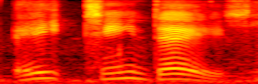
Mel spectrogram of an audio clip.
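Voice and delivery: drawn-out shocked cry; surprised outburst. Real, not acted. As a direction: stretch it out in disbelief. Shocked at long mission time.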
